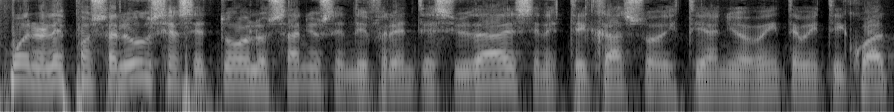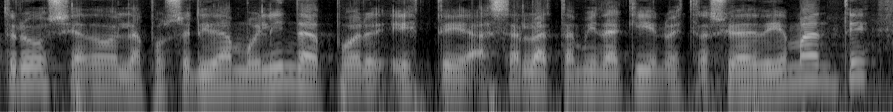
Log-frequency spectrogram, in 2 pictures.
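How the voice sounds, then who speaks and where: A man's voice: mid-range voice, fast, few pauses. A middle-aged man with an Argentine accent, a pastor being interviewed in a TV studio, speaking hesitantly with many fillers and repeated words. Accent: Argentine Spanish. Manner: gestures with hands while explaining. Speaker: pastor and event organizer. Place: TV studio with dark curtains.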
